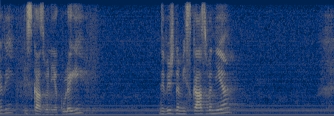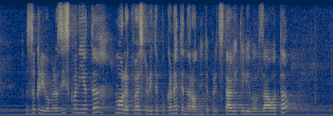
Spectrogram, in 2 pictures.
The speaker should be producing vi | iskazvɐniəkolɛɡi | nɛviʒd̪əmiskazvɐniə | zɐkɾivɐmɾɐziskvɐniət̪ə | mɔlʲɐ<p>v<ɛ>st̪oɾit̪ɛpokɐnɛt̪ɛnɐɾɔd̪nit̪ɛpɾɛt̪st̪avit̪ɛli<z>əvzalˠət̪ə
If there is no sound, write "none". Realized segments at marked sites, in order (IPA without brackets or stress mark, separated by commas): k, ɛ, v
